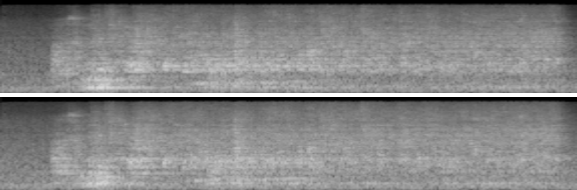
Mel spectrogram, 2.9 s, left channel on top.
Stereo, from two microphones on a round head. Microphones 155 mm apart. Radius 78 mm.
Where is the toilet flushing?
20° right (ahead or behind), 6 m.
